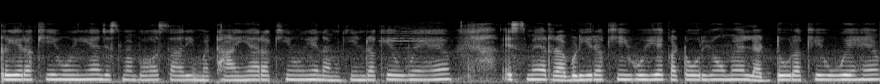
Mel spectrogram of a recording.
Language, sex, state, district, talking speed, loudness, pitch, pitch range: Hindi, female, Chhattisgarh, Raigarh, 175 wpm, -14 LUFS, 215 Hz, 210-220 Hz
